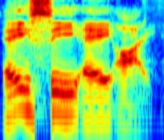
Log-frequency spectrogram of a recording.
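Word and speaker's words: açaí: so acai um impossible you have to say it right it took me a year and a half to learn how to say it because otherwise you're going to embarrass yourself a-c-a-i or akai or aki it's impossible to say but uh once you catch on that it's acai it's quite easy it's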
